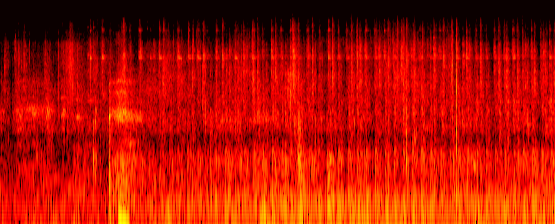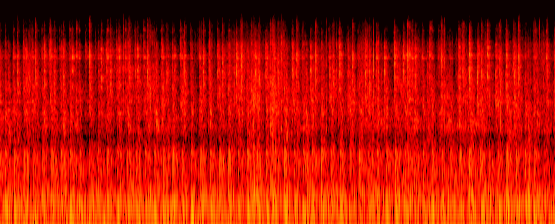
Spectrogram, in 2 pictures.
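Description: Domestic tom turkeys strutting over dry leaf litter: a steady rustle with many small ticks, and a short louder sound about two seconds in.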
